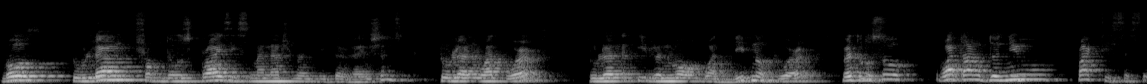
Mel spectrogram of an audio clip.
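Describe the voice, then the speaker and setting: A man giving formal conference remarks as an agency director, halting with many fillers and restarts, speaking as an over remote call audio. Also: on the high side. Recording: dull roomy audio from a distance.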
